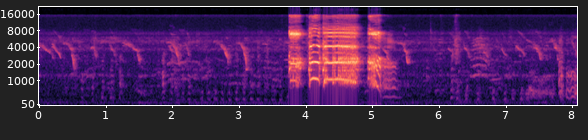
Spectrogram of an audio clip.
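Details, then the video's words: Decoy rooster kept to lure wild chickens into a trap crows once, loud and rasping, for just over a second. Before and after come soft clucks and faint chirps of other birds. "Gà mồi. Qaib dib cuab tuaj zoo"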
